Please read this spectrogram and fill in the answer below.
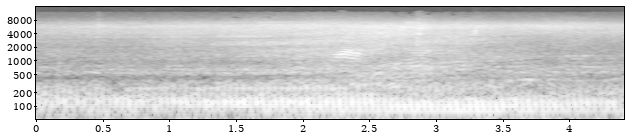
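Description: A motorcycle engine running, a low pulsing rumble that grows louder towards the middle and eases off near the end, as if passing by.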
